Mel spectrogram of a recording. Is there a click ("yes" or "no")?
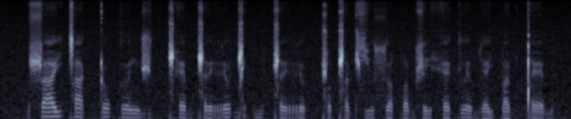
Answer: yes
